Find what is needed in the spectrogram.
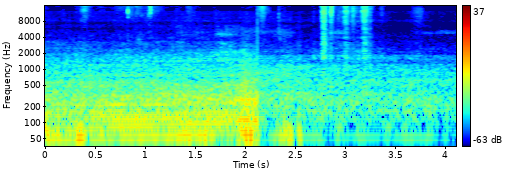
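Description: A low rumble of passing traffic for the first two seconds, ending abruptly, then the light scratching of a paintbrush on canvas.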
